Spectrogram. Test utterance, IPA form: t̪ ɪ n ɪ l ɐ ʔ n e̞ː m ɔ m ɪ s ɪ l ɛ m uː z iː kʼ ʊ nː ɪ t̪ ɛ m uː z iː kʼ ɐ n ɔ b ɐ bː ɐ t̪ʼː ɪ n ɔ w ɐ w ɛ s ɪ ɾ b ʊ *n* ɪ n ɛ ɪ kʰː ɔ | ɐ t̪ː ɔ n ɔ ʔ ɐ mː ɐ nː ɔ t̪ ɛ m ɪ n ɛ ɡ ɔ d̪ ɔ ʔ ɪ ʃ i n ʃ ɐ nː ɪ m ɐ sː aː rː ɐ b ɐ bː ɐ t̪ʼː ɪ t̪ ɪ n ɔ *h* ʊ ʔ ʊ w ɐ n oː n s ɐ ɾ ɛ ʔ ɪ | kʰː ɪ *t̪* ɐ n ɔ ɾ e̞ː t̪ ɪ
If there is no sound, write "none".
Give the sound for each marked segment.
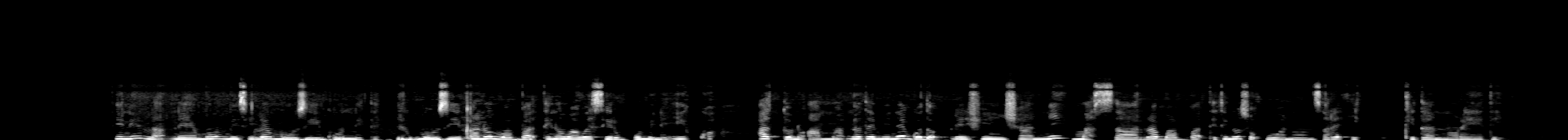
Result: m, s, t̪

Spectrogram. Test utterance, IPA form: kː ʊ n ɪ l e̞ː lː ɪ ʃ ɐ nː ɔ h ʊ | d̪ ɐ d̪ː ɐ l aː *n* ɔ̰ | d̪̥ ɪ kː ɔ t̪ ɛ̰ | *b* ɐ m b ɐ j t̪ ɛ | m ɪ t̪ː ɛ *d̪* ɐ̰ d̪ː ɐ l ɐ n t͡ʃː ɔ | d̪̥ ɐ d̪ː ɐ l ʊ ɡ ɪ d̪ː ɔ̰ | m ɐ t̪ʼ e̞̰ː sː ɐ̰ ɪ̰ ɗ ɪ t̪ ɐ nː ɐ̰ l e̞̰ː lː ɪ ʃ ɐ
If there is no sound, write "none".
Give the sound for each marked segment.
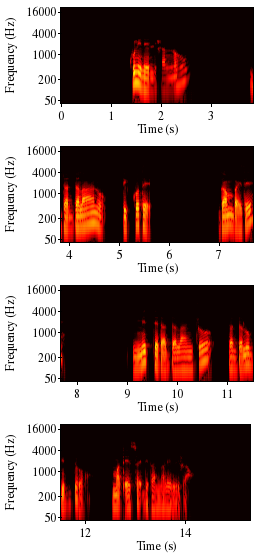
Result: n, ɡ, d̪

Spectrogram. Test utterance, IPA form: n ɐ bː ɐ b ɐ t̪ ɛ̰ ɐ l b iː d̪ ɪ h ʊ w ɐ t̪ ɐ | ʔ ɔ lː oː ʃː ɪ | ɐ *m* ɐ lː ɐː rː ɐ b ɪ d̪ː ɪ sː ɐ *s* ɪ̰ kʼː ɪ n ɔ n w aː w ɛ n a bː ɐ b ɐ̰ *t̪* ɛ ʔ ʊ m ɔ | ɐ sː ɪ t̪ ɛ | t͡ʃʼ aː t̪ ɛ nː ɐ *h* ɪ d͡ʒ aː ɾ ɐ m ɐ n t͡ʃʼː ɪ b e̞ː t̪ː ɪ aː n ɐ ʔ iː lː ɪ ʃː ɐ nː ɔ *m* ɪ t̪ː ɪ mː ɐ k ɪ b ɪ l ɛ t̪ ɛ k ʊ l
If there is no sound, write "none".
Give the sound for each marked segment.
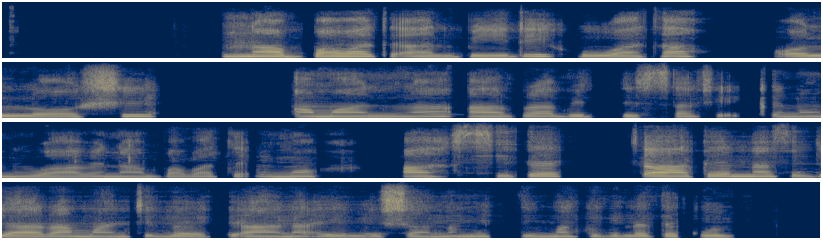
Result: m, ʃ, t̪, s, m

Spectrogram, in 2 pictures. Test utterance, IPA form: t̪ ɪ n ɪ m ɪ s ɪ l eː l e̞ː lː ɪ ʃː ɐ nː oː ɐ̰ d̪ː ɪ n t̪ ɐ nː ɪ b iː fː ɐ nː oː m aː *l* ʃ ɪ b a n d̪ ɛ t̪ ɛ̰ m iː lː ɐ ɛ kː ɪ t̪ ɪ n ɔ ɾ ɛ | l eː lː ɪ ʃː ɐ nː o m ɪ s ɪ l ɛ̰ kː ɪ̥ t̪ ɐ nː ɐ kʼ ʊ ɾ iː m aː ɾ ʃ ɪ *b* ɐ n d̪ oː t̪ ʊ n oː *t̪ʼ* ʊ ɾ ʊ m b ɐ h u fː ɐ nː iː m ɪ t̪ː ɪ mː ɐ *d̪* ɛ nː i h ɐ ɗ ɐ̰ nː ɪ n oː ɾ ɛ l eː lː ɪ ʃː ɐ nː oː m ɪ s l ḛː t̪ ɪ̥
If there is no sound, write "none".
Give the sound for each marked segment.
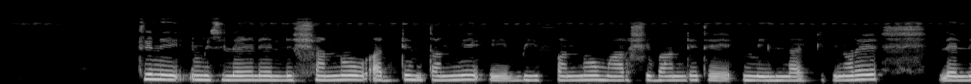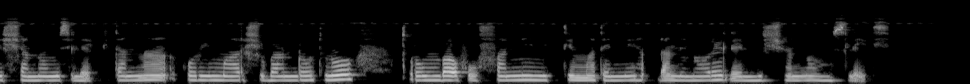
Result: ɾ, b, t̪ʼ, t̪

